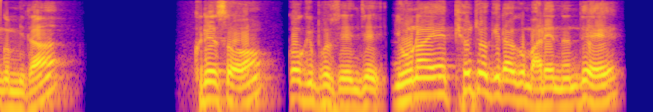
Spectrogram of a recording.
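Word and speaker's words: יונה: 그래서 여기서 요나, 히브리어 요나 이제 많이 들어서 요드, 그 다음에 요거는 이제 그 발음 교고요.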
